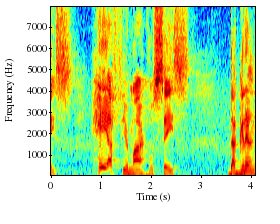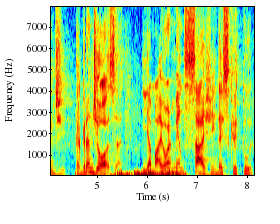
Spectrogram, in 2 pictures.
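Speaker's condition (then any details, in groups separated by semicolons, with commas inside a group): No condition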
